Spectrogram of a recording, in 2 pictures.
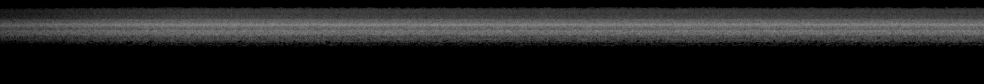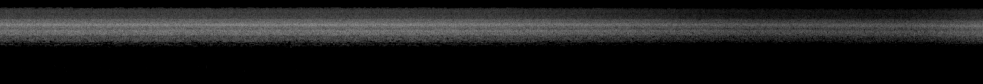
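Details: Cicadas in summer: a high, hissing buzz swells up over the first two seconds, holds steady and loud, then dips softer near the end before rising again; no other noises.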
